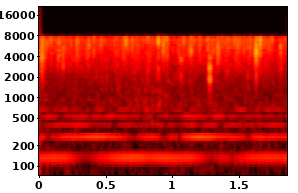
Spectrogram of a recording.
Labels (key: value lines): label: biophony, midshipman
recorder: SoundTrap 500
